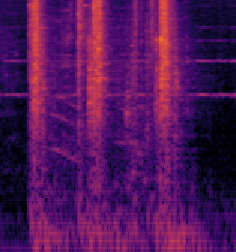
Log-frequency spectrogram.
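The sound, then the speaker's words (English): Heavy steel blast door reinforcements fold shut on either side of a bulkhead, giving several loud, dull metallic thunks and thuds in quick succession over a low rumble, with no voices. “causing the steel reinforcements to fold shut on either side of the bulkhead”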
